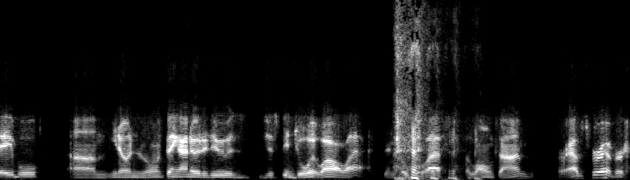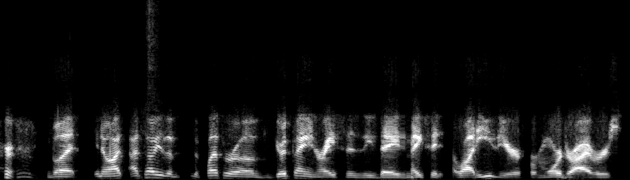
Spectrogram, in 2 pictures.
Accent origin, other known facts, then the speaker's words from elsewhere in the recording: Southern Alabama, United States; my hometown in Southern Alabama area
